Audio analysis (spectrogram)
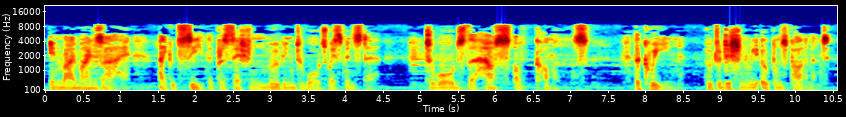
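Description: An actor playing an urgent, exasperated man trying to stop a bomb plot, switching between brisk dialogue and grave first-person narration, in a 1950s radio drama. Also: low voice, fairly even intonation, over music, rough recording. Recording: hissy old radio broadcast.

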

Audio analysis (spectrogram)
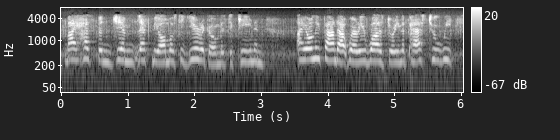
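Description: An actress playing an anxious, wounded wife with an earnest, dramatic manner, in old radio melodrama style. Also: female voice, high voice, steady tone, a little fast, close to an everyday voice. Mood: wounded, bitter. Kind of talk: 1940s-50s radio melodrama acting. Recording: muffled, noisy old radio recording.

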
